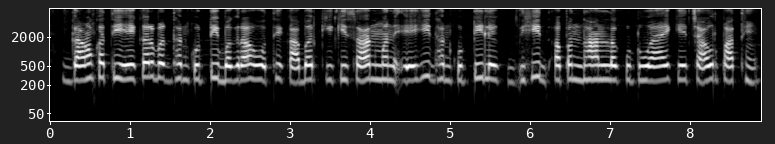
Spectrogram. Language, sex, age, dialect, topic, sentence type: Chhattisgarhi, female, 18-24, Northern/Bhandar, agriculture, statement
